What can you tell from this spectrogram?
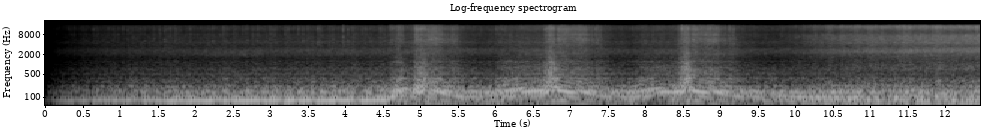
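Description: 1970 Plymouth Duster drag car's engine idling, then revved briefly three times, each rev rising and dropping back to idle. The sound fades in at the start.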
